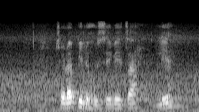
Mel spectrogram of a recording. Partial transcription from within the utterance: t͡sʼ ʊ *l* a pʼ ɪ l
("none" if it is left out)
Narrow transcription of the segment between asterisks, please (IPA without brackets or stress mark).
l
